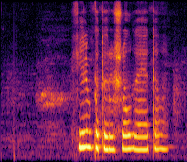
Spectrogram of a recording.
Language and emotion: Russian, sad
